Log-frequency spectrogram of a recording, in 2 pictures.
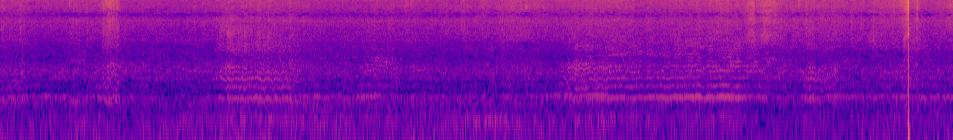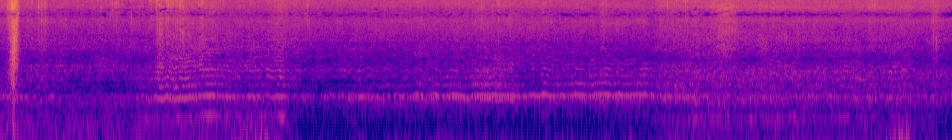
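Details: Honey bees gathered in a clump in front of their hives hum steadily under low rumbling background noise, with a couple of sharp knocks and passing louder bees.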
